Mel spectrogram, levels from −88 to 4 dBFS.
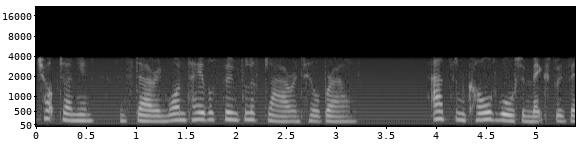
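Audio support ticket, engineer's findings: Raspy steady buzz under the speech, whole clip, roughly 15 dB below it. Mains buzz, 60 Hz: switching spikes from dimmer, rectifier or unshielded lead, twice per cycle, harmonics filling 150 Hz to 3.7 kHz G.711 telephone band.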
